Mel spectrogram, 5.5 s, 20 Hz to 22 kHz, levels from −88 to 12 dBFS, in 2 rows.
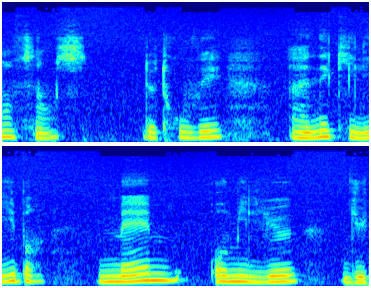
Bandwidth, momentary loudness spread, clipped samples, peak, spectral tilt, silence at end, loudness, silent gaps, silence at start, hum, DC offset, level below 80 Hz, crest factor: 18.5 kHz; 16 LU; under 0.1%; -10 dBFS; -7 dB/octave; 0 s; -24 LUFS; none; 0 s; none; under 0.1%; -66 dBFS; 14 dB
